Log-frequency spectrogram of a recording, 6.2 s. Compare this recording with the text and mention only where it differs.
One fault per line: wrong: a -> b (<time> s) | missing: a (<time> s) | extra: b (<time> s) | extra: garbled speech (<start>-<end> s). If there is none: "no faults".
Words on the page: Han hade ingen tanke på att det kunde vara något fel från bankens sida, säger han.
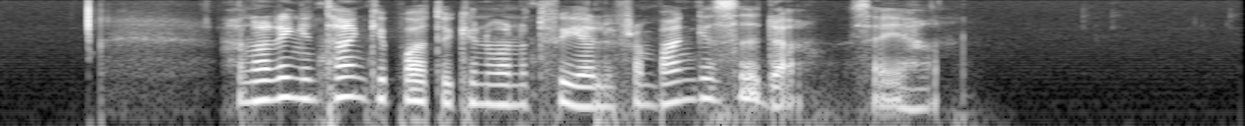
no faults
